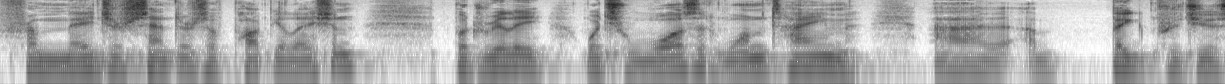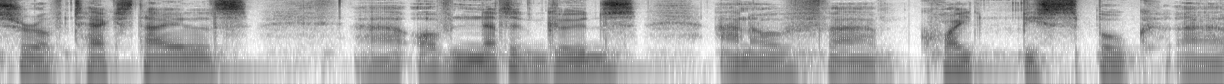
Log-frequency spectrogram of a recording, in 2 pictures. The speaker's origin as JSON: {"language": "English", "region": "Northwest Ireland", "country": "Ireland", "said": "You probably can hear from my accent that I'm from the northwest of Ireland."}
